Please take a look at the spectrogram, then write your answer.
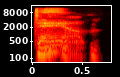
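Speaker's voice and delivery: breathless whisper of awe; just breathe the word out, floored; stunned by her son's insight; whispered damn. Retold or imitated. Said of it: "I was like".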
